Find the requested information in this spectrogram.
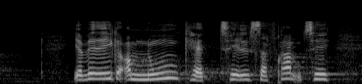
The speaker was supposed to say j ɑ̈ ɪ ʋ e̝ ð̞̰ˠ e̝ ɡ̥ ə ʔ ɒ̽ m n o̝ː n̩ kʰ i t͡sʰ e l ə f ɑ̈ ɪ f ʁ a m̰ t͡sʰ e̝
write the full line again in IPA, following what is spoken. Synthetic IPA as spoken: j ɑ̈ ɪ ʋ e̝ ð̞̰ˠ e̝ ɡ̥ ə ʔ ɒ̽ m n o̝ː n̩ kʰ æ t͡sʰ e l ə s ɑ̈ ɪ f ʁ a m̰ t͡sʰ e̝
